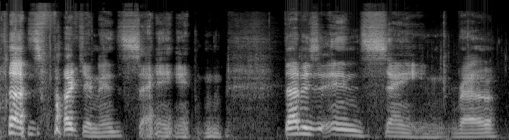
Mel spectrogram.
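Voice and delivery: loud, slow, drawn-out exclamation; amazed slow loud call; loud disbelief. Real, not acted. Laughing disbelief.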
